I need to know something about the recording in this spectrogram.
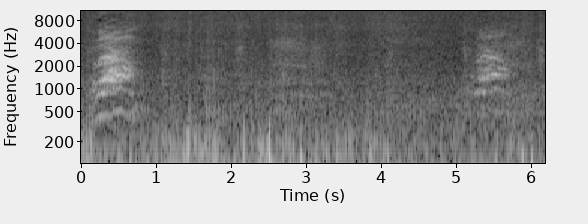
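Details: Tonkinese cats Lu and Barney, a talkative domestic breed from Siamese and Burmese crosses, indoors: a short rising-falling meow opens, then a quiet gap with low rumbling background, and a second similar meow arrives near the end.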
